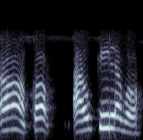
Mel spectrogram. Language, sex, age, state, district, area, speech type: Assamese, female, 60+, Assam, Golaghat, rural, conversation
